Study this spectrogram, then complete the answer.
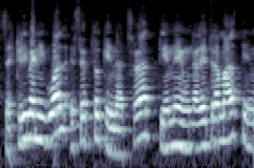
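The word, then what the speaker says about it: נצרת: Bueno, en hebreo Nazaret, como dije, se pronuncia Nazrat, como lo vimos anteriormente.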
